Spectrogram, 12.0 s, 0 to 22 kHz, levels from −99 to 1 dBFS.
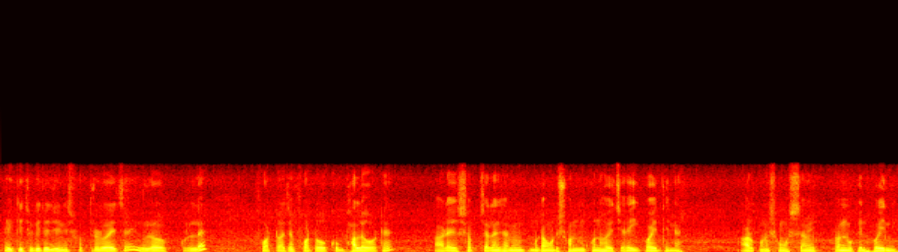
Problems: background sounds at intervals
